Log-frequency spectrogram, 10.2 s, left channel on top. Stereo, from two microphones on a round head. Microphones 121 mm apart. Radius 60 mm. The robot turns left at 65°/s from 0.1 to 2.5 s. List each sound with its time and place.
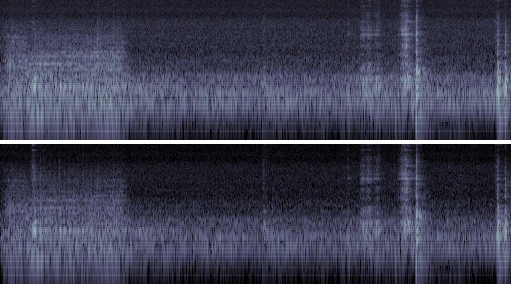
0.6 s cutlery clinking: 40° right (ahead or behind), 0.7 m; by 10.1 s 5° left (ahead or behind), 0.7 m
